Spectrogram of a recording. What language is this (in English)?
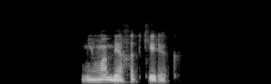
Tatar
